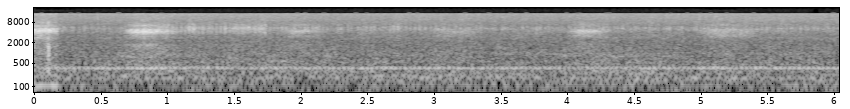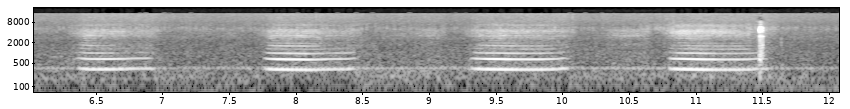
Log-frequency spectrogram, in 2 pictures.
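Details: Sleeping baby boy snores, then hums while his head is brushed: soft breathing noises, then four short tonal hums about every 1.5 seconds, over a steady background hum; snoring with humming.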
